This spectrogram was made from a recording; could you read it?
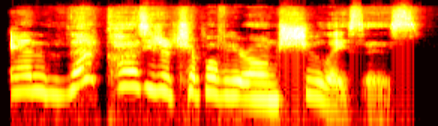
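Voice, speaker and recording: Woman voicing snooty young female student, high voice, lively inflection, sardonic, scolding, audio drama. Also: moderate pace, dry recording, clean studio sound. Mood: exasperated, scolding. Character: haughty, dry-witted rich young female student.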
